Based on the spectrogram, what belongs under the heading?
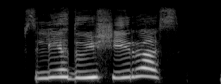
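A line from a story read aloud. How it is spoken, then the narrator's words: Howling. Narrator (Russian): взвыла Марфа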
